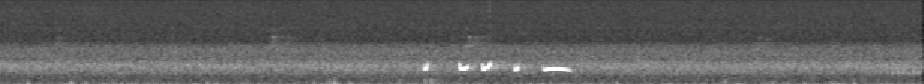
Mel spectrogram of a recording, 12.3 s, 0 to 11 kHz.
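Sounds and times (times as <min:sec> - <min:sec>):
steady background hiss: 0:00.0 - 0:12.3
Plumbeous pigeon song of short hoots and drawn-out coo: 0:05.7 - 0:07.7.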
